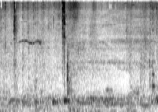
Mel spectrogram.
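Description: A black-beak red pigeon coos softly up close, a low throaty rolling call repeated briefly, with faint handling sounds.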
